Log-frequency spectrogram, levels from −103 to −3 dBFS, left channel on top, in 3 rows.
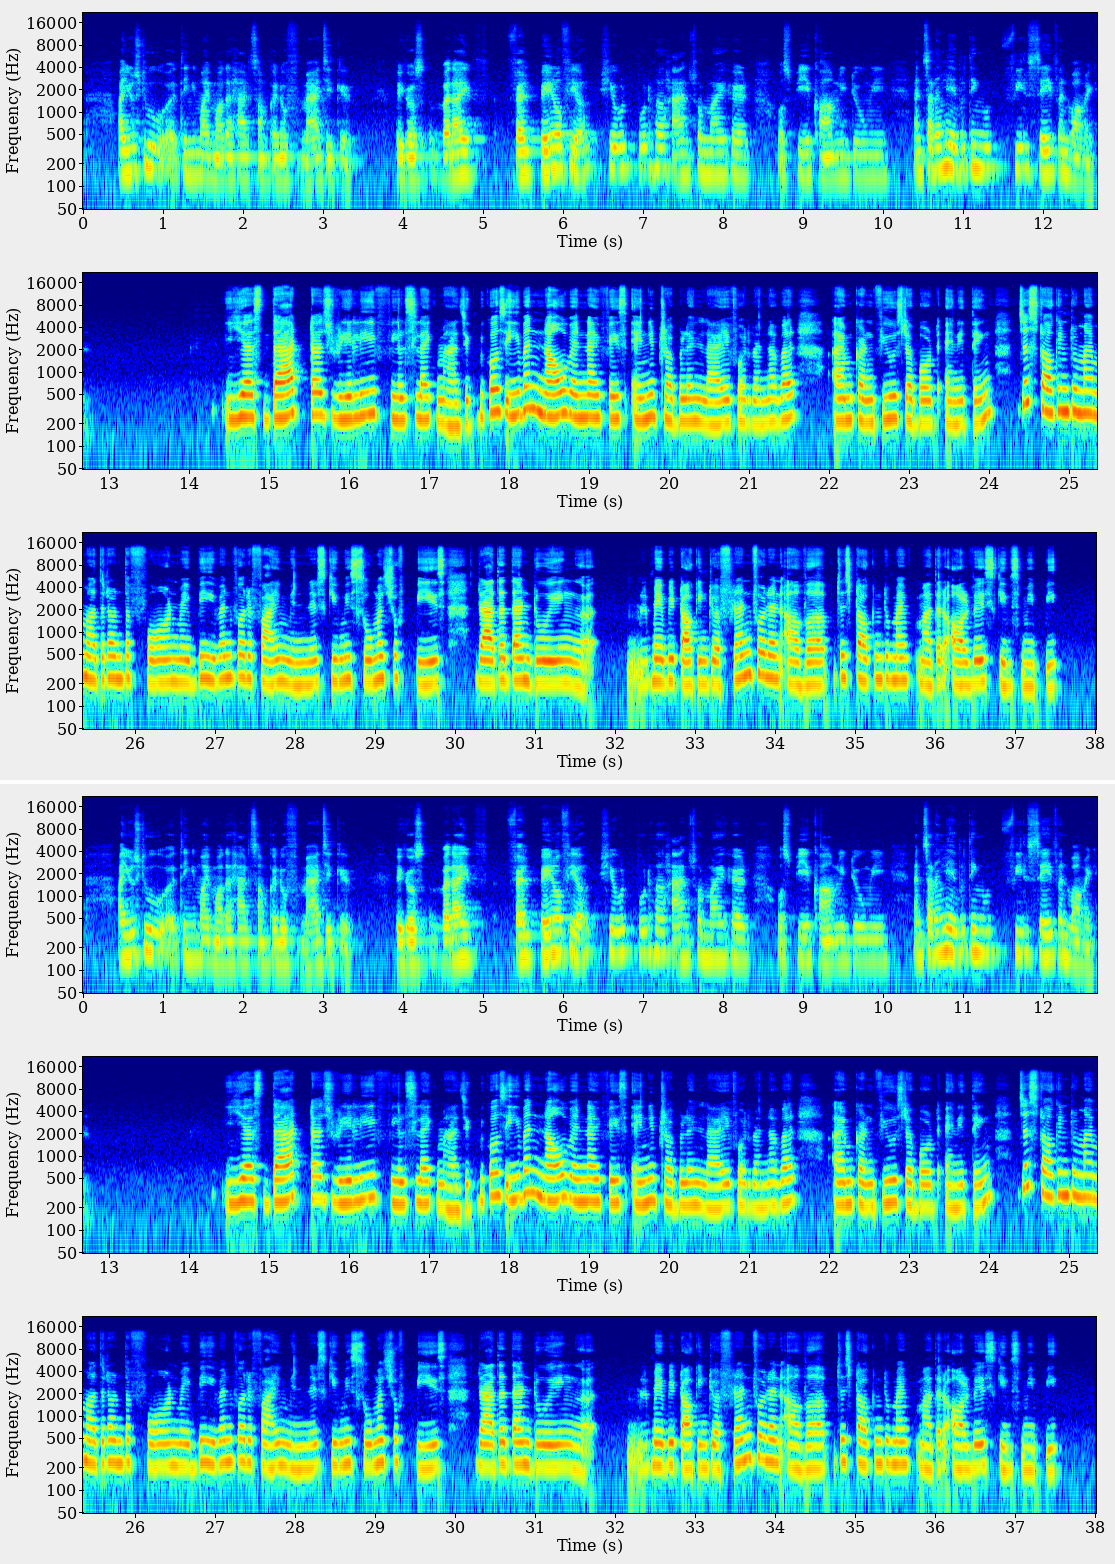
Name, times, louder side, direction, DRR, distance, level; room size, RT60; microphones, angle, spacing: voice 1, 0.0-3.4 3.9-5.0 5.4-10.0 10.4-12.8, equal, 40° right, 1.2 m, -42 dB
voice 2, 14.5-31.8 32.2-37.5, left 3 dB, 25° left, 0.3 m, -31 dB
3.6 x 2.2 x 2.4 m
head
